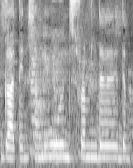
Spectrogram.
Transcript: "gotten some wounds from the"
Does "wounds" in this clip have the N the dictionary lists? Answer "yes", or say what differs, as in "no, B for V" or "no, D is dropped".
no, N is dropped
